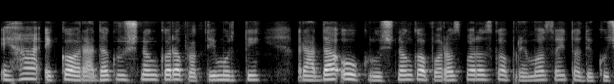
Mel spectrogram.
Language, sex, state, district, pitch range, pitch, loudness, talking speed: Odia, female, Odisha, Khordha, 200-225 Hz, 210 Hz, -18 LUFS, 135 wpm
